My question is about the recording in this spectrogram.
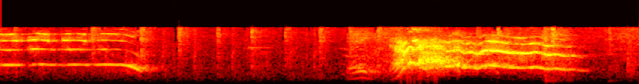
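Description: A person's voice making playful dog whines for a dog hand puppet: a held high whine that slides down and stops about a second in, then a louder whine falling in pitch near the end.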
